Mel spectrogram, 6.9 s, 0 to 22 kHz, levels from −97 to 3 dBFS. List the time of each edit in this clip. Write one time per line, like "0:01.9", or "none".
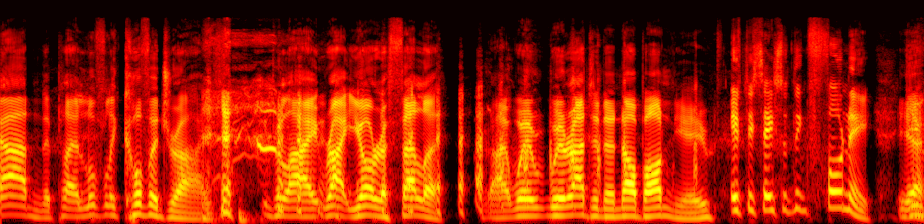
0:05.3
